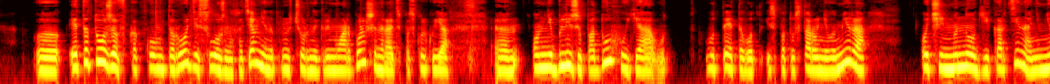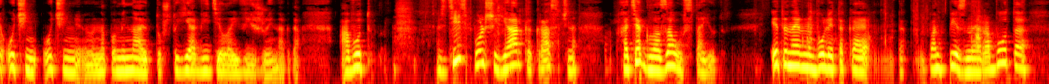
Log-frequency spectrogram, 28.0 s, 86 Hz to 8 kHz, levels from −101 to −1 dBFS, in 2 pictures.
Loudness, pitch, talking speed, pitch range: -26 LUFS, 195 Hz, 120 wpm, 175-215 Hz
